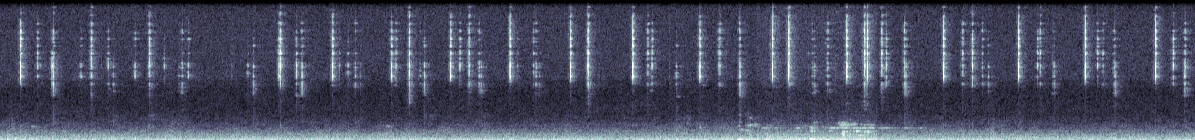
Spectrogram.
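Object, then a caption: Water-filled glass snow globe. Medium gray-painted fingernails tap on the glass dome of a water-filled snow globe with a dragon and glitter inside. The result is a steady run of quiet, sharp, high clicks that die away almost instantly, over a low, soft background hum.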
